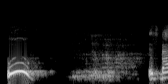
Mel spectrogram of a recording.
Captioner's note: audience laughing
